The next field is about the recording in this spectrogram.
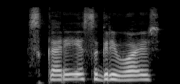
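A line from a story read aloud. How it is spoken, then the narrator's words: Wry snort. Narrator (Russian): Хмыкнул Ильфорте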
